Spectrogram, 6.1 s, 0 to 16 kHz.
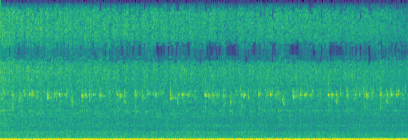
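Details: Cadillac CTS-V just tuned after a heads and cam install: a deep, lumpy V8 idle at about three and a half pulses a second. Owner notes a bad miss he needs to troubleshoot before driving.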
